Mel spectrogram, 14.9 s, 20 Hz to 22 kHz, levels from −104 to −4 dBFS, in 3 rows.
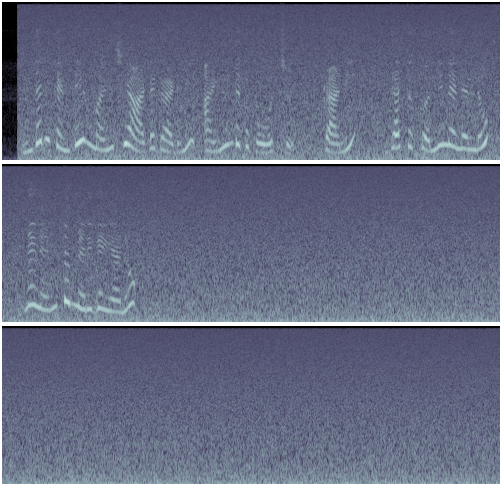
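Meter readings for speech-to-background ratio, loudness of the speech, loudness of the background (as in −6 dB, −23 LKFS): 5.0 dB, −33.0 LKFS, −38.0 LKFS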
